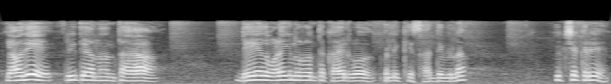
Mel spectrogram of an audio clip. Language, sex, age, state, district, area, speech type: Kannada, male, 45-60, Karnataka, Gadag, rural, spontaneous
